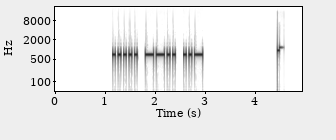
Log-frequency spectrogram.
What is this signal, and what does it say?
Morse code, heard as a keyed tone, about 23 wpm, 700 Hz. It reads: 5ZU
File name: practice / 22wpm / Three Letter-Number Combinations - 22wpm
